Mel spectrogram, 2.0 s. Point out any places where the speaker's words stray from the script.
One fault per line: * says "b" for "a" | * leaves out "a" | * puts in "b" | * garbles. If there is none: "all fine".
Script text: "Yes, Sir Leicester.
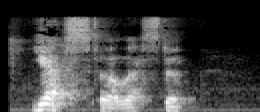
all fine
